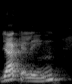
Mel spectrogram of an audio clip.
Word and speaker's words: Jacqueline: is not super Spanish, even though I'm Puerto Rico, it's pronounced Jacqueline.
